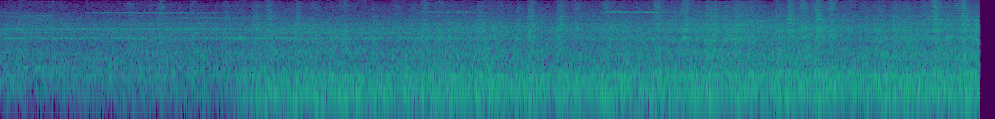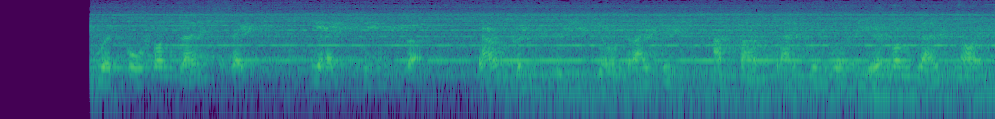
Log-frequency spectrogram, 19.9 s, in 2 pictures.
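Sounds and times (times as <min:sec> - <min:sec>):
faint high-pitched squeals: 0:00.0 - 0:02.4, 0:06.0 - 0:06.7
train wheels rumbling on rails: 0:00.8 - 0:09.8, 0:14.1 - 0:19.9.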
